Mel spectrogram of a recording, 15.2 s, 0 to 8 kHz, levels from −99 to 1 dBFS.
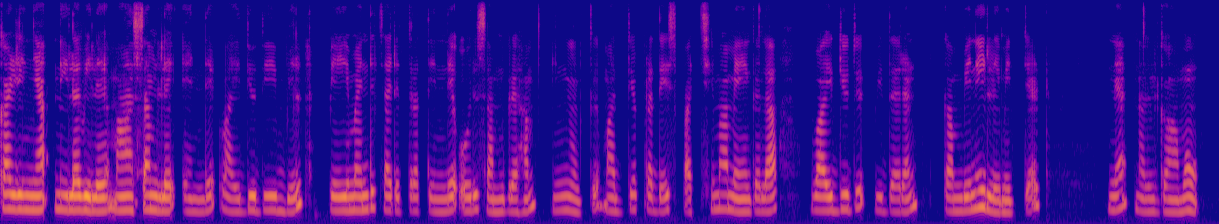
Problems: low volume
